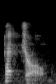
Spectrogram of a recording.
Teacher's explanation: the second syllable is an unstressed syllable, and we just use the schwa sound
